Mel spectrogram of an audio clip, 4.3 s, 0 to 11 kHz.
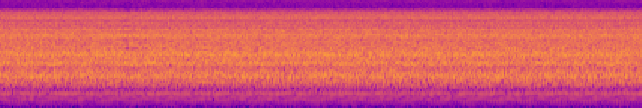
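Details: A 1978 Bally Midway Sea Wolf II arcade PCB on the bench, which intermittently resets. As soon as a missile is fired, a steady, even hiss latches on and never releases, with no rise or fall. The cause is unknown and still being investigated.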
